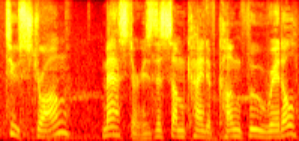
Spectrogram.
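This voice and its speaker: A fawning young martial arts disciple in a video game. His delivery is theatrical and earnest, swinging widely in pitch, with faint noise behind him. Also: animated, moderate pace, fairly bright tone. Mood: eager, then puzzled. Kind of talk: video game character acting.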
